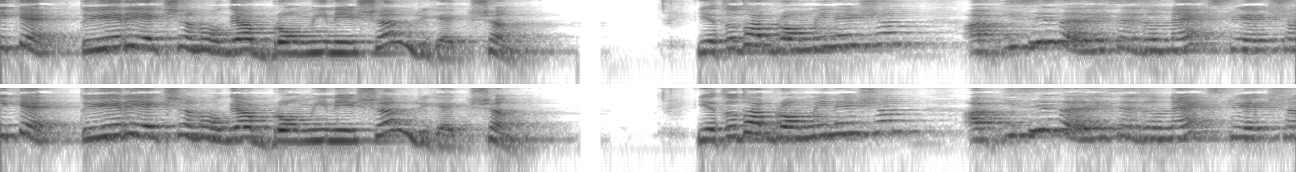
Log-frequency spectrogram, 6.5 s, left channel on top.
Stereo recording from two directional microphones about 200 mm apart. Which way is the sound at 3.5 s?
35° right (ahead or behind).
